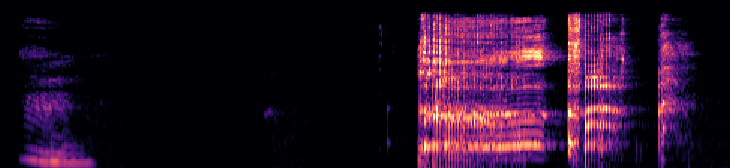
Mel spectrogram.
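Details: A deep, voiced burp, then a pause and a spoken 'excuse me', from a person burping repeatedly and having hiccups; burp (eructation).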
